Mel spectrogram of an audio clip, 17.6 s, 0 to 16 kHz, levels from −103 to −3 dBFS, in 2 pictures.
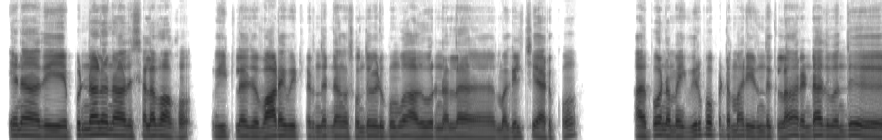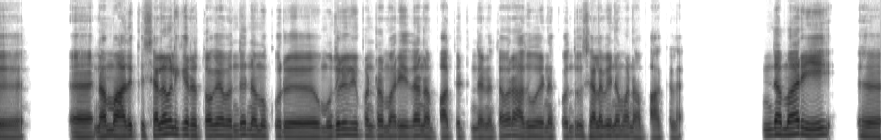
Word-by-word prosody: ஏன்னா, 150 Hz, +1 st, +2 dB
அது 135 Hz, -, 0 dB, 0.2 s
எப்படின்னாலும் 160 Hz, +5 st, +2 dB
நான் 145 Hz, -, +5 dB
அது 135 Hz, -, -2 dB
செலவாகும். 135 Hz, -4 st, +1 dB, 0.3 s
வீட்டுல 130 Hz, +1 st, -3 dB, 0.2 s
வாடக 135 Hz, +2 st, +5 dB
வீட்டுல 130 Hz, -1 st, -4 dB
இருந்து 125 Hz, +2 st, -3 dB
நாங்க 125 Hz, -1 st, 0 dB
சொந்த 120 Hz, +1 st, -3 dB
வீடு 130 Hz, -1 st, 0 dB
போம்போது. 125 Hz, +1 st, 0 dB
அது 115 Hz, -, 0 dB
ஒரு 115 Hz, -, -6 dB
நல்ல 115 Hz, +2 st, -1 dB, 0.4 s
மகிழ்ச்சியா 115 Hz, +3 st, -2 dB
இருக்கும். 95 Hz, -2 st, -7 dB, 0.6 s
அதுப்போக 125 Hz, +5 st, +1 dB
நம்ம 130 Hz, -1 st, 0 dB
விருப்பப்பட்ட 140 Hz, -2 st, -2 dB
மாதிரி 140 Hz, -1 st, -1 dB
இருந்துக்கலாம். 130 Hz, +3 st, -1 dB
2வது 135 Hz, +2 st, +1 dB
வந்து 130 Hz, +3 st, -3 dB, 1.0 s
அ -, -, +3 dB, 0.2 s
நம்ம 130 Hz, +3 st, +4 dB
அதுக்கு 135 Hz, +1 st, +1 dB
செலவழிக்கிற 160 Hz, +1 st, +4 dB
தொக 140 Hz, +2 st, +3 dB
வந்து 135 Hz, +4 st, 0 dB
நமக்கு 135 Hz, -2 st, -2 dB
ஒரு 120 Hz, -, +1 dB, 0.3 s
முதலீடு 155 Hz, +4 st, +1 dB
பண்ற 135 Hz, -2 st, -2 dB
மாதிரியே 130 Hz, 0 st, 0 dB
தான் 135 Hz, 0 st, +2 dB
நான் 110 Hz, -2 st, -4 dB
பார்த்துட்டு 110 Hz, +1 st, -4 dB
இருந்தனே 110 Hz, -1 st, -4 dB
தவிர. 140 Hz, +3 st, 0 dB
அதுவும் 125 Hz, 0 st, -1 dB
எனக்கு 115 Hz, 0 st, -6 dB
வந்து 120 Hz, +2 st, -5 dB
செலவீனமா 130 Hz, +2 st, +1 dB
நான் 100 Hz, -1 st, -8 dB
பார்க்கல! 95 Hz, -1 st, -8 dB, 0.9 s
இந்த 170 Hz, +3 st, +3 dB
மாதிரி 170 Hz, -2 st, +5 dB, 0.5 s
அ -, -, +1 dB
130 Hz, 175 wpm, -24 LUFS, 120-140 Hz, 1.0 s, நான்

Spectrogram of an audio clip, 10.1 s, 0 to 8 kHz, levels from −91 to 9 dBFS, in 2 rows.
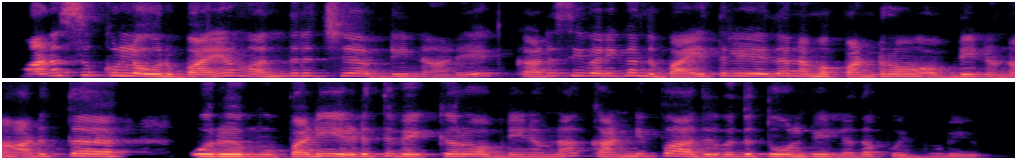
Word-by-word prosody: மனசுக்குள்ள 305 Hz, +2 st, +1 dB
1 220 Hz, -1 st, +3 dB
பயம் 250 Hz, +7 st, +1 dB
வந்துருச்சு 275 Hz, +4 st, -6 dB
அப்பிடின்னாலே, 215 Hz, -3 st, -7 dB, 0.2 s
கடைசி 270 Hz, +7 st, -5 dB
வரைக்கும் 275 Hz, +3 st, -2 dB
அந்த 230 Hz, -, -2 dB
பயத்திலேயே 245 Hz, +6 st, 0 dB
தான் 260 Hz, -2 st, -2 dB
நம்ம 225 Hz, -2 st, +1 dB
பண்றோம் 235 Hz, +2 st, -1 dB
அப்பிடின்னோன்னா, 205 Hz, +2 st, -3 dB
அடுத்த 225 Hz, +5 st, -3 dB, 0.6 s
1 220 Hz, -1 st, +10 dB
மு 205 Hz, -, -2 dB
படி 215 Hz, +3 st, +3 dB
எடுத்து 230 Hz, +3 st, +2 dB
வெக்கிறோம் 230 Hz, +3 st, -1 dB
அப்பிடீன்னோம்னா, 200 Hz, +4 st, -7 dB
கண்டிப்பா 230 Hz, +5 st, -2 dB
அது 215 Hz, -1 st, 0 dB
வந்து 230 Hz, +2 st, 0 dB
தோல்வியில 215 Hz, -2 st, 0 dB
தான் 210 Hz, -1 st, -9 dB
போய் 190 Hz, -3 st, -9 dB
முடியும். 160 Hz, 0 st, -11 dB
225 Hz, 160 wpm, -25 LUFS, 210-250 Hz, 0.6 s, 1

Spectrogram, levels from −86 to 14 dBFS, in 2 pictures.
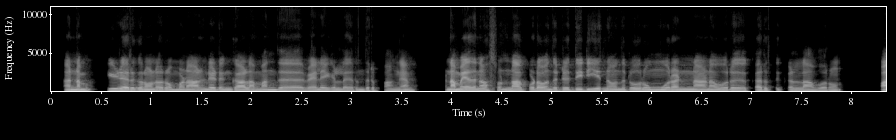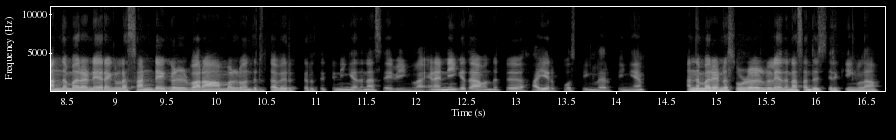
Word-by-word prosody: அ -, -, +2 dB
நமக்கு 145 Hz, 0 st, -1 dB
கீழ 200 Hz, 0 st, +1 dB
இருக்கிறவங்கலாம் 160 Hz, 0 st, +1 dB
ரொம்ப 145 Hz, +1 st, -1 dB
நாள் 160 Hz, 0 st, +1 dB
நெடுங்காலம் 155 Hz, +3 st, +1 dB
அந்த 130 Hz, -2 st, 0 dB, 0.3 s
வேலைகள்ல 125 Hz, -2 st, -1 dB
இருந்திருப்பாங்க. 115 Hz, -3 st, -5 dB, 0.5 s
நம்ம 150 Hz, +3 st, +5 dB
எதுனா 185 Hz, +4 st, +2 dB
சொன்னா 180 Hz, +2 st, +2 dB
கூட 185 Hz, 0 st, +1 dB
வந்துட்டு, 165 Hz, +1 st, -1 dB
திடீர்னு 175 Hz, +3 st, +1 dB
வந்துட்டு 155 Hz, 0 st, -1 dB
1 135 Hz, -, 0 dB
முரணான 150 Hz, +1 st, +1 dB
1 125 Hz, -2 st, -1 dB, 0.2 s
கருத்துக்கல்லாம் 125 Hz, -3 st, -4 dB
வரும். 105 Hz, +2 st, -6 dB, 0.4 s
அந்த 170 Hz, +6 st, +3 dB
மாரியான 180 Hz, -2 st, +4 dB
நேரங்கள்ல 180 Hz, +2 st, +1 dB
சண்டைகள் 180 Hz, +3 st, +1 dB
வராமல் 165 Hz, +5 st, +3 dB
வந்துட்டு 155 Hz, +1 st, -5 dB
தவிர்க்கறதுக்கு 145 Hz, 0 st, -6 dB
நீங்க 135 Hz, -4 st, -5 dB
எதுனா 125 Hz, +2 st, -6 dB
செய்வீங்களா? 105 Hz, -3 st, -9 dB
ஏன்னா 140 Hz, +1 st, -1 dB
நீங்கதான் 155 Hz, +3 st, -1 dB
வந்துட்டு 145 Hz, +2 st, -9 dB, 0.2 s
ஹையர் 140 Hz, +3 st, -4 dB
போஸ்டிங் 120 Hz, -2 st, -14 dB
ல 110 Hz, -, -7 dB
இருக்கீங்க. 110 Hz, -1 st, -15 dB, 0.6 s
அந்த 190 Hz, -, +6 dB
மாரியான 190 Hz, -2 st, +6 dB
சூழல்கள் 175 Hz, -3 st, +3 dB
எதுனா 145 Hz, +1 st, +2 dB
சந்திச்சிருக்கீங்களா? 115 Hz, -6 st, -3 dB
150 Hz, 160 wpm, -22 LUFS, 130-165 Hz, 0.6 s, அந்த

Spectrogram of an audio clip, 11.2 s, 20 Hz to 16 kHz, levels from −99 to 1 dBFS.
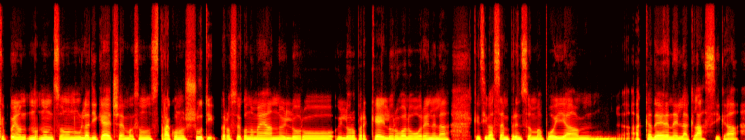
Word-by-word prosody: che 195 Hz, -, -2 dB
poi 210 Hz, -, +1 dB
non 160 Hz, -3 st, +1 dB
no 165 Hz, -2 st, +2 dB
non 160 Hz, -3 st, +2 dB
sono 145 Hz, 0 st, -1 dB
nulla 145 Hz, 0 st, +3 dB
di 140 Hz, 0 st, +2 dB
che, 145 Hz, +2 st, +3 dB
cioè 135 Hz, -, -2 dB
m 130 Hz, -1 st, 0 dB
sono 140 Hz, 0 st, 0 dB
straconosciuti, 145 Hz, -, +1 dB
però 145 Hz, -1 st, -2 dB
secondo 140 Hz, -1 st, -1 dB
me 140 Hz, 0 st, 0 dB
hanno 140 Hz, 0 st, 0 dB
il 135 Hz, -1 st, +1 dB
loro 135 Hz, -1 st, -1 dB
il 140 Hz, -3 st, -1 dB
loro 140 Hz, 0 st, +1 dB
perché, 145 Hz, +3 st, -1 dB
il 145 Hz, -3 st, +2 dB
loro 135 Hz, 0 st, 0 dB
valore 135 Hz, 0 st, 0 dB
nella 130 Hz, +1 st, +1 dB, 0.3 s
che 145 Hz, -, -4 dB
si 150 Hz, -, -5 dB
va 140 Hz, -1 st, +2 dB
sempre 150 Hz, 0 st, +1 dB
insomma, 135 Hz, -1 st, 0 dB
poi 135 Hz, 0 st, +2 dB
a 130 Hz, -1 st, 0 dB
mhmm, 190 Hz, +10 st, -2 dB, 0.2 s
a 150 Hz, -, -4 dB
cadere 150 Hz, -5 st, +3 dB
nella 140 Hz, -2 st, 0 dB
classica, 140 Hz, -2 st, -3 dB
140 Hz, 205 wpm, -25 LUFS, 135-150 Hz, 0.3 s, nulla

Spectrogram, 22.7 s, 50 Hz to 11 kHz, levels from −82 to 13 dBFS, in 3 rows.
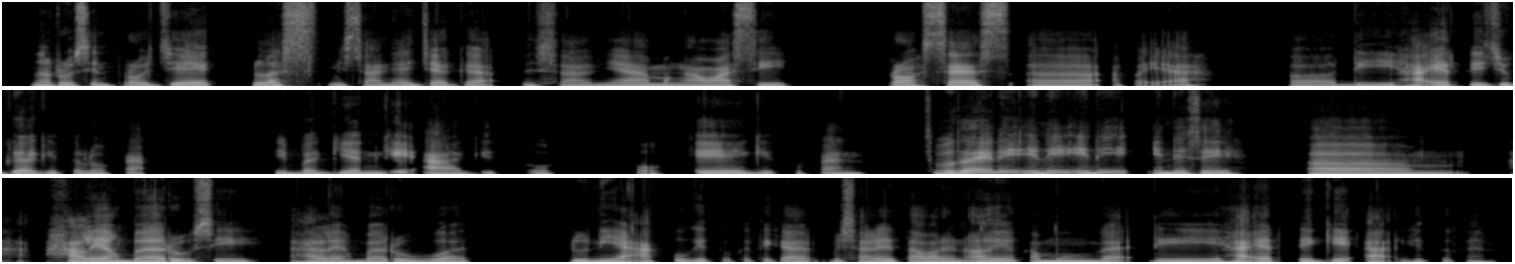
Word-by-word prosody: nerusin 145 Hz, -1 st, +1 dB
proyek, 140 Hz, -, +1 dB, 0.2 s
plus 170 Hz, +2 st, +2 dB
misalnya 130 Hz, +3 st, -1 dB
jaga, 130 Hz, -4 st, -1 dB, 0.2 s
misalnya 130 Hz, +3 st, -1 dB
mengawasi 150 Hz, +2 st, 0 dB, 0.5 s
proses, 145 Hz, +4 st, +3 dB
eee, 135 Hz, -1 st, -2 dB
apa 130 Hz, -, -13 dB
ya, 135 Hz, -, -3 dB, 0.5 s
eee, 130 Hz, +1 st, -3 dB
di 140 Hz, +2 st, -1 dB, 0.2 s
HRD 145 Hz, +1 st, +3 dB
juga 180 Hz, -1 st, +2 dB
gitu 145 Hz, -1 st, -7 dB
loh 135 Hz, -, -3 dB
Kak, -, -, -7 dB, 0.6 s
di 140 Hz, -, -2 dB
bagian 130 Hz, +1 st, 0 dB
GA 115 Hz, -2 st, +1 dB
gitu, 120 Hz, -1 st, -10 dB, 0.4 s
oke 140 Hz, 0 st, -2 dB, 0.2 s
gitu 150 Hz, 0 st, -7 dB
kan. 125 Hz, +1 st, -4 dB, 0.3 s
Sebetulnya 240 Hz, +9 st, +7 dB
ini 290 Hz, -, +4 dB, 0.4 s
ini 270 Hz, +3 st, +5 dB
ini 215 Hz, -2 st, +3 dB
sih, 145 Hz, -1 st, +1 dB, 0.4 s
mmm, 140 Hz, +1 st, +1 dB, 0.3 s
ha -, -, -16 dB, 0.2 s
hal 160 Hz, -2 st, +5 dB
yang 150 Hz, 0 st, +6 dB
baru 150 Hz, +4 st, +5 dB
sih, 145 Hz, +2 st, -2 dB, 0.2 s
hal 130 Hz, 0 st, -1 dB
yang 140 Hz, -, -1 dB
baru 130 Hz, +4 st, 0 dB
buat 135 Hz, -1 st, -2 dB, 0.5 s
dunia 140 Hz, -3 st, +2 dB
aku 135 Hz, 0 st, -2 dB
gitu 125 Hz, -, -11 dB
ketika 125 Hz, +2 st, -4 dB
misalnya 135 Hz, +3 st, 0 dB
ditawarin, 155 Hz, +4 st, 0 dB
"Oh -, -, +3 dB
ya 230 Hz, -1 st, +1 dB
kamu 210 Hz, +1 st, +2 dB, 0.2 s
nggak 200 Hz, -, -2 dB
di 160 Hz, -1 st, -1 dB
HRD 150 Hz, -1 st, +2 dB
GA?" 155 Hz, +3 st, 0 dB
Gitu 145 Hz, 0 st, -8 dB
kan, 135 Hz, -1 st, -8 dB
140 Hz, 145 wpm, -25 LUFS, 130-155 Hz, 0.6 s, Sebetulnya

